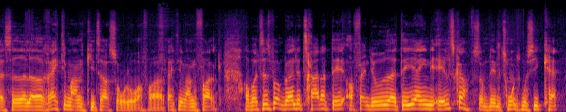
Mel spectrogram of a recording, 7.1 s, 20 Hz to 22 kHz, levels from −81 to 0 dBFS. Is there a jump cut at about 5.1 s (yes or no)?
no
